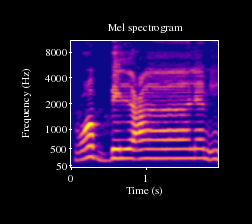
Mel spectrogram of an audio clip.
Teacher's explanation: یا مدہ کو ہم نے 2 کاؤنٹس کھینچ کر پڑھنا ہوتا ہے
